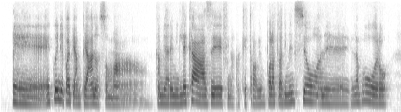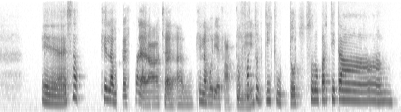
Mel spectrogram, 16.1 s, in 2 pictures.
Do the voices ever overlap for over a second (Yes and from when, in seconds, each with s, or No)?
No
